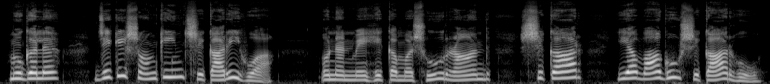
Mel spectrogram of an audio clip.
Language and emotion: Sindhi, neutral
